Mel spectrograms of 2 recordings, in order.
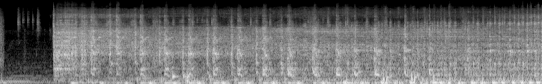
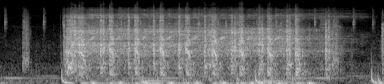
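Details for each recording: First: Abandoned 2002 Arctic Cat 375 4x4 ATV being revived, fuel/carburetor issues, new starter solenoid and relay: after starting fluid sprayed in, brief crank then steady, rapid, even single-cylinder firing; runs on starting fluid. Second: 2002 Arctic Cat 375 4x4 ATV, long abandoned, after a new starter solenoid and relay: a short crank on the button, then the single fires and runs on with a busy, even beat; normal start and idle.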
